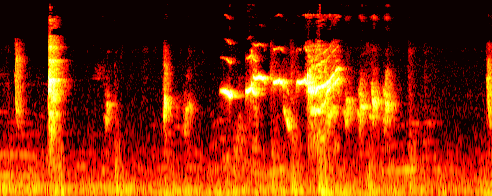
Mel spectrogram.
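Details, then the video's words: Caged Oriental magpie-robin (kacer), described as 'macet' (stalled), gives scattered sharp chirps, then a run of clear rising and falling whistles mixed with harsh buzzy notes, broken by short pauses, in a quiet room. "kacer macet"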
